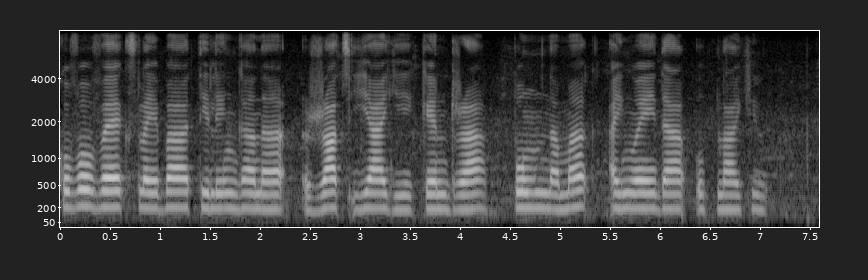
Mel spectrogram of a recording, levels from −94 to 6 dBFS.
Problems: constant background noise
